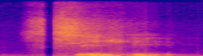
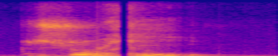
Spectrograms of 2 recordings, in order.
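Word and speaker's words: ψυχή: Sihi itu orang kalau kata suhi, tapi kalau bacanya dalam bahasa Yunani yang benar itu adalah sihi, sihi, jadi sihi.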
